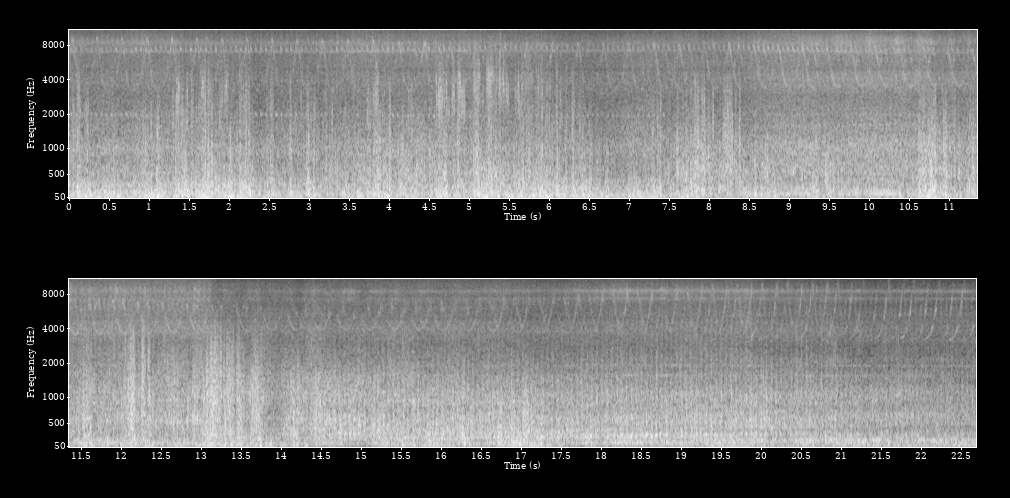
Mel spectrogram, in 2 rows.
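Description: Mil Mi-8-type transport helicopter's rotor and turbines running at close range as it lifts an underslung load on a long sling and flies off, the sound easing slightly near the end.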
